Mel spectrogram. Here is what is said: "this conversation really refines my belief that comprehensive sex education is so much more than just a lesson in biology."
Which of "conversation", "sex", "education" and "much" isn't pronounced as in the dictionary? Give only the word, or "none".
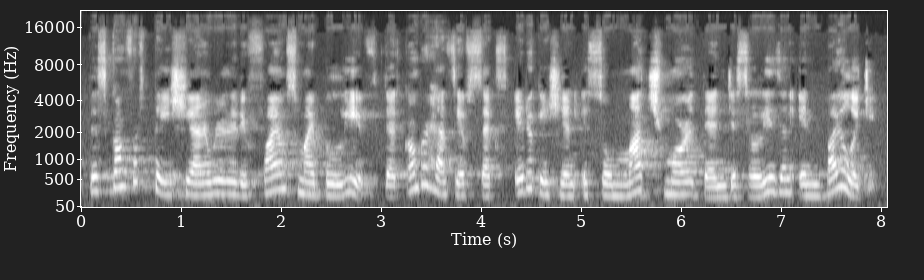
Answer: conversation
